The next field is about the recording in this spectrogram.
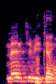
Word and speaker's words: Mentimeter: mind meter, Je, je, prononce peut-être pas bien, mais Mentimeter, c'est ça, Mentimeter, c'est ça.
